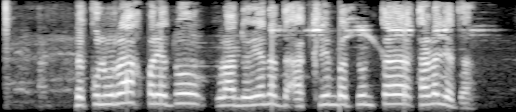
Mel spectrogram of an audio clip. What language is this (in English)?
Pashto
